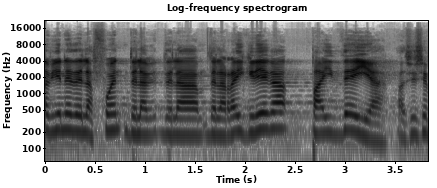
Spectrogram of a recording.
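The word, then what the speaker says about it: παιδεία: La palabra disciplina viene de la raíz griega paideia, así se pronuncia.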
